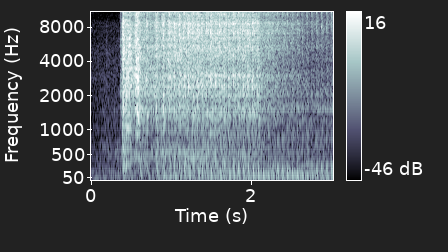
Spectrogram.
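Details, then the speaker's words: Peugeot Satelis scooter, barn find revived after immobiliser/ECU wiring work, warming on automatic choke; fires on the first touch and drops into a steady, even putter with no misses, starting straight away; healthy start and idle. "it sounds great now back up work and the lights on can hear it y it's ni fine it start straight away that it doesn't matter"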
